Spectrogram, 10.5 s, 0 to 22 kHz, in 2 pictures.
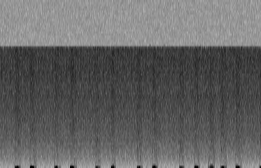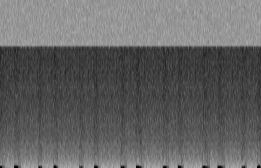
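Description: Steady, deep low thumps of a resting heartbeat at about 76 beats a minute, drifting slightly in rhythm.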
